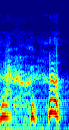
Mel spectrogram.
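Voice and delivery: high loud laugh; burst of laughter. Real, not acted. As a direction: crack up laughing. Laughs at own joke.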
